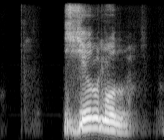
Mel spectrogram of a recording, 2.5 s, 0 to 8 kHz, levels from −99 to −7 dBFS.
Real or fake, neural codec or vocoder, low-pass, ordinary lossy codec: fake; codec, 16 kHz, 1 kbps, FunCodec, trained on Chinese and English, 50 frames a second; 7.2 kHz; AAC, 48 kbps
